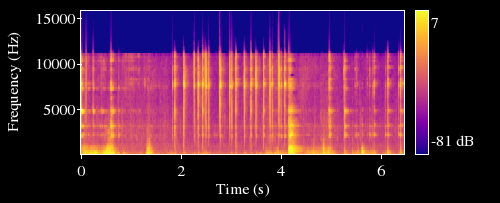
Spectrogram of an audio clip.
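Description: Long matte navy nails tap and scratch the sides of a small, empty, clear glass whiskey tumbler with a thick base, standing upright on a wooden table and tilted at the end. Quick, bright glassy clinks with short rings are broken up by louder, rougher scratching swells.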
